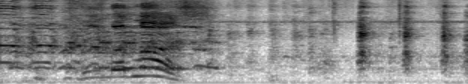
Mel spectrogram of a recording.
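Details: Kukuak balenggek rooster crowing on a Sunday at Ampangkualo: a series of rising and falling arched notes over about a second and a half, against a noisy background with crowd sounds.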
